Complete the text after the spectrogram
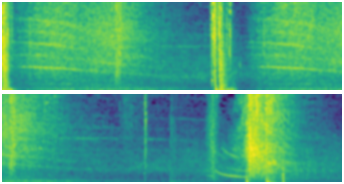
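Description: Loud thuds of a game's hits land on wood, one after another.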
